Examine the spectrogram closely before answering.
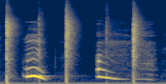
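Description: Three sharp, loud slaps across a woman's face land about a second apart to bring her round, each a crisp smack, with a person letting out short groaning moans in between.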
